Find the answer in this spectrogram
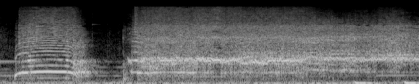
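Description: A person screaming from the prank clip: a short yell that rises and falls, then, after a brief break, one long held scream.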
